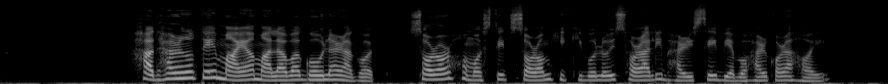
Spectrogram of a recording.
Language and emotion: Assamese, neutral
